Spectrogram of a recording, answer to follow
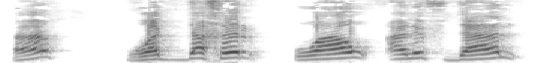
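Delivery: normal talking voice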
